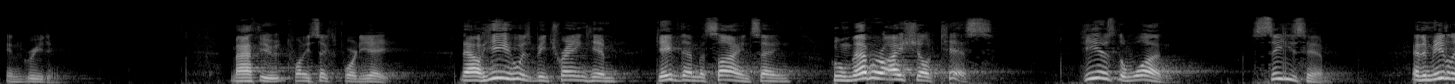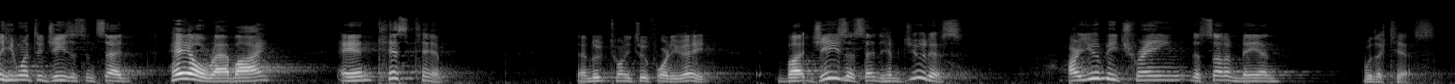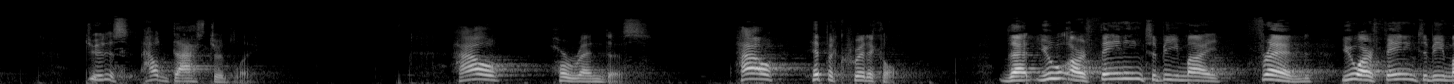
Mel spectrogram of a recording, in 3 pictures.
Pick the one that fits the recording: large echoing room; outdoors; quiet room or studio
large echoing room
